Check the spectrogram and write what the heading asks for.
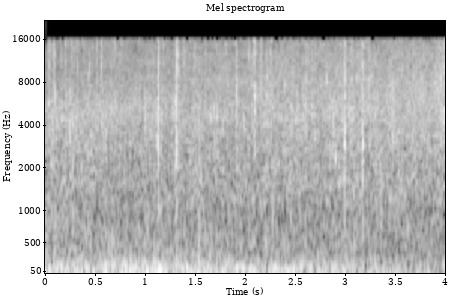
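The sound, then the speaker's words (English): Steady, dense rain hisses continuously, with scattered sharper drops ticking through and a low rumbling undertone. It stays even in loudness throughout, with no voices. “There's red lights flashing around you, these old-timey sirens going off, and then it starts to rain.”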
